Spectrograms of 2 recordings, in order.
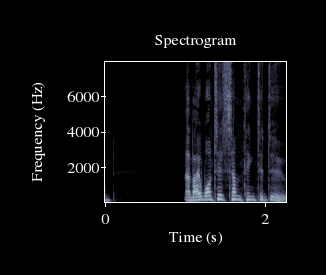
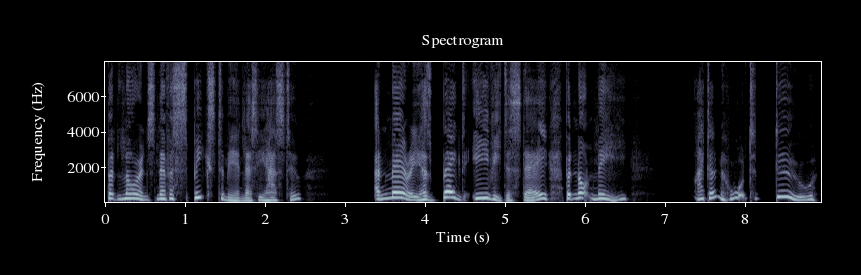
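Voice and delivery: a young woman pleading for advice, voiced higher; higher, anxious young woman's voice; young Cynthia; 6 semitones higher than usual.

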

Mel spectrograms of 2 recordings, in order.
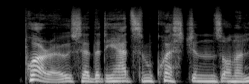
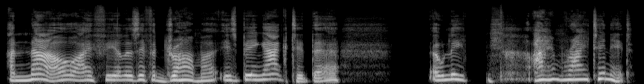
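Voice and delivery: dreamy voice; 6 semitones higher than usual. Acted. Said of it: "it was in a dreamy voice".

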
